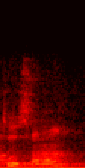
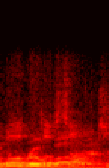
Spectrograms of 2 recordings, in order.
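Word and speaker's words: ロボット: Okay, Paul-san, ロボットさんは Robato-san, ロボ Robato-san, not Like Roboto-san. robot. He's not a robot. I thought it was robot for sure. Robato-san.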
